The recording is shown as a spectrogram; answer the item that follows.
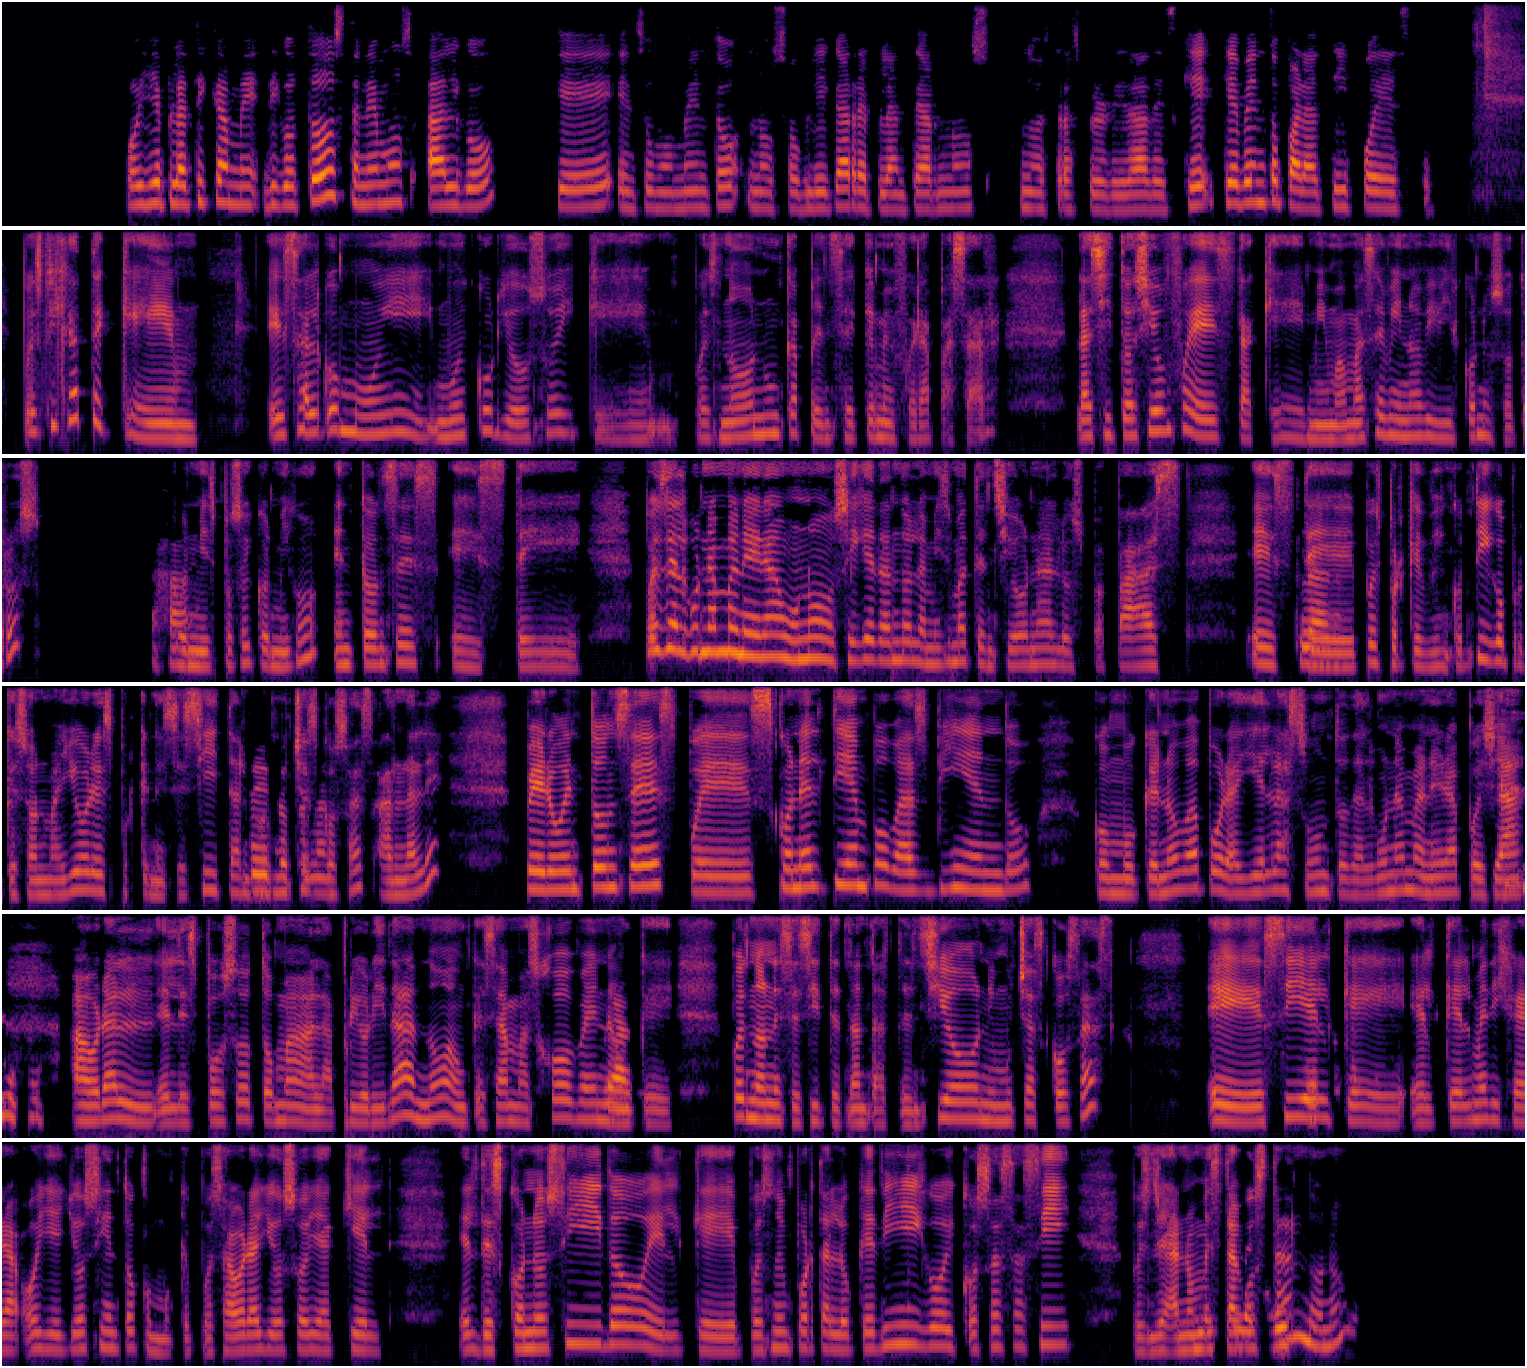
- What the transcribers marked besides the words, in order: other background noise; laugh
- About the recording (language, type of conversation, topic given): Spanish, podcast, ¿Qué evento te obligó a replantearte tus prioridades?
